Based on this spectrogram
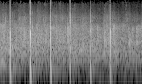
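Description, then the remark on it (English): Sharp hand claps, about six separate ones in a loose, slightly uneven rhythm, over a quiet background hiss with no voices. “Everyone claps.”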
